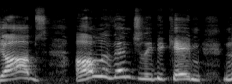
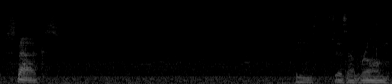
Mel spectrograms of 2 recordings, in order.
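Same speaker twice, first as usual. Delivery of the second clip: ordinary delivery, nothing marked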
